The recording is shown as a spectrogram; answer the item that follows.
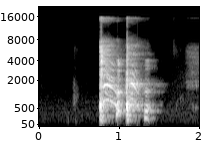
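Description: A person coughing twice in quick succession, starting about three quarters of a second in.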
